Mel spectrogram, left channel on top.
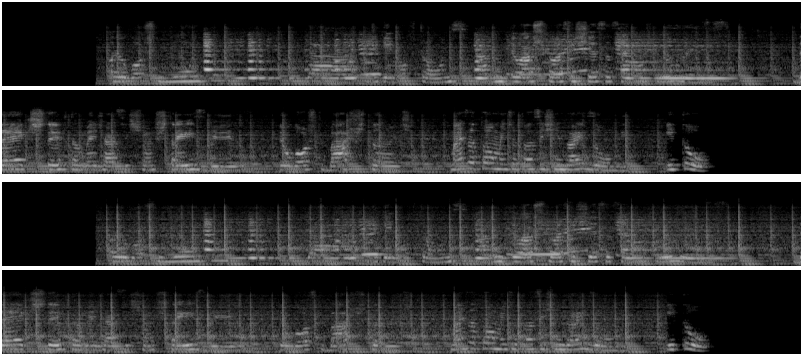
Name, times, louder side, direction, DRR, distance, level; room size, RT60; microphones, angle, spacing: sound 1, 0.9-14.6, right 3 dB, 30° right, 0.5 m, -38 dB
voice 1, 1.0-2.3 3.0-7.2 7.9-14.3 14.6-15.1, left 1 dB, 45° left, 0.7 m, -33 dB
sound 2, 2.0-4.4 4.7-7.6, left 3 dB, 30° left, 1.4 m, -31 dB
3.4 x 3.1 x 2.4 m
head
